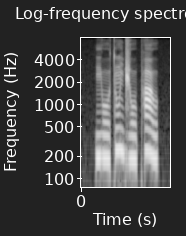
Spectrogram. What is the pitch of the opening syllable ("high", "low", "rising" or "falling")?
low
